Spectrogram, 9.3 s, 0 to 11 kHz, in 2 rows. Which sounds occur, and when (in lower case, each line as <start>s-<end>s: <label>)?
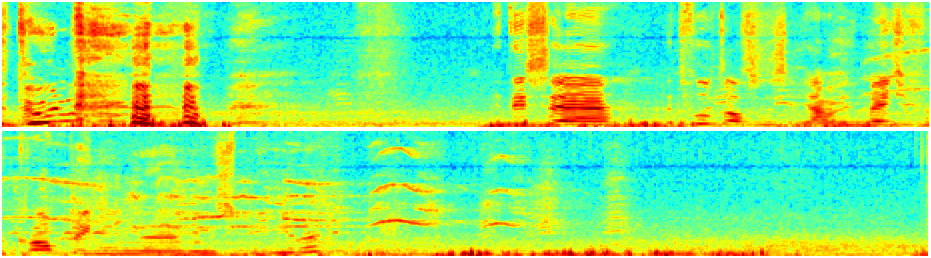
0.0s-0.4s: female speech
0.0s-9.2s: conversation
0.0s-9.2s: wind
0.2s-1.3s: wind noise (microphone)
0.3s-1.0s: laughter
1.1s-1.4s: breathing
1.6s-1.8s: human voice
1.7s-2.0s: surface contact
2.4s-3.4s: wind noise (microphone)
2.5s-3.0s: female speech
3.3s-6.2s: female speech
3.5s-4.0s: human voice
3.8s-4.7s: wind noise (microphone)
4.3s-7.4s: bird vocalization
4.9s-6.2s: wind noise (microphone)
6.3s-8.6s: wind noise (microphone)
7.6s-7.9s: bird vocalization
9.1s-9.2s: wind noise (microphone)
